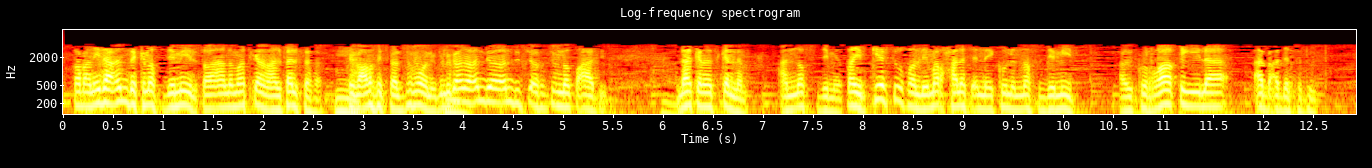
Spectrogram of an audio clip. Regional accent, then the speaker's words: Oman; انا اذا كتبت القصيده العمانيه وانا عماني

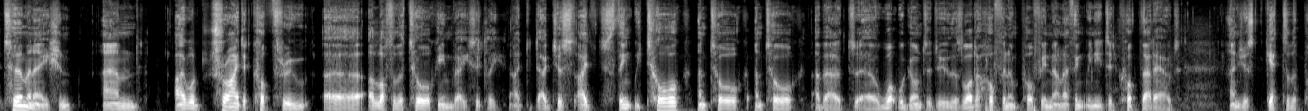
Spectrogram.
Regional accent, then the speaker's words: Douglas, Isle of Man; Well, East Douglas, I was born and brought up in East Douglas.

